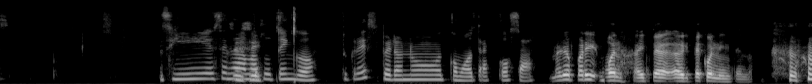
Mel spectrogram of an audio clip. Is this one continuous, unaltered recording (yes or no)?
no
